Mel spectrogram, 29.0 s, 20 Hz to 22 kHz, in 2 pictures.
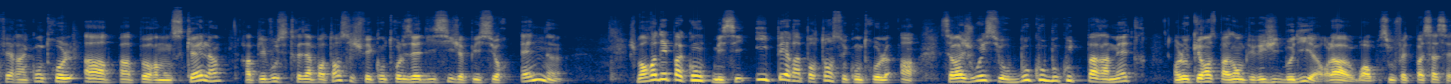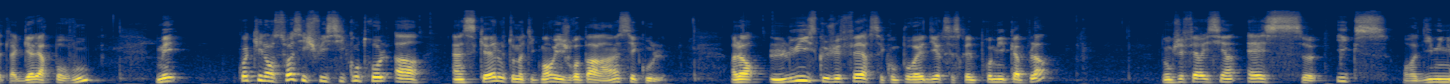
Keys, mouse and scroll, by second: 0.5 ctrl+a, 3.3 ctrl+z, 4.9 n, 6.4 click, 8.0-17.8 middle drag, 17.8 ctrl+a, 22.1 click, 22.5 middle click, 23.1-24.8 scroll up 5, 24.8 shift+middle click, 25.5-26.5 scroll up 2, 26.5 s.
